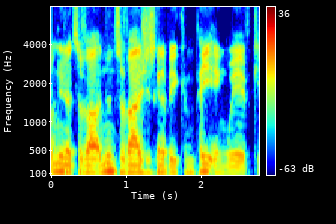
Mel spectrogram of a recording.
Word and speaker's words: Nuno Tavares: He also coached Nuno Tavares, or Nuno Tavares, as you'll find out. Nuno Tavares is how you pronounce it, and you'll find out how you properly pronounce it from Joao on the show.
